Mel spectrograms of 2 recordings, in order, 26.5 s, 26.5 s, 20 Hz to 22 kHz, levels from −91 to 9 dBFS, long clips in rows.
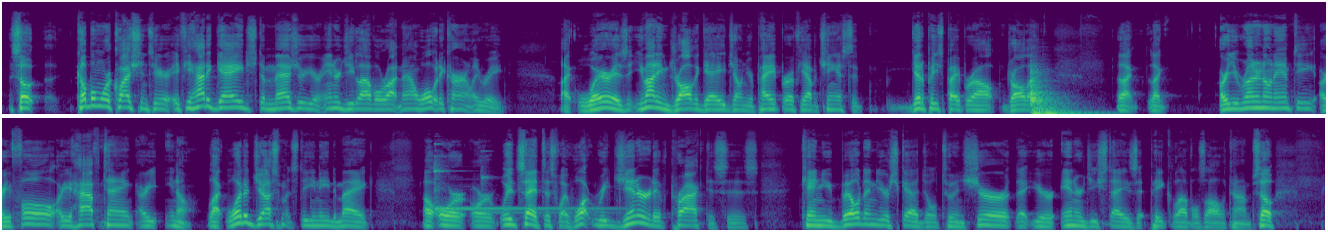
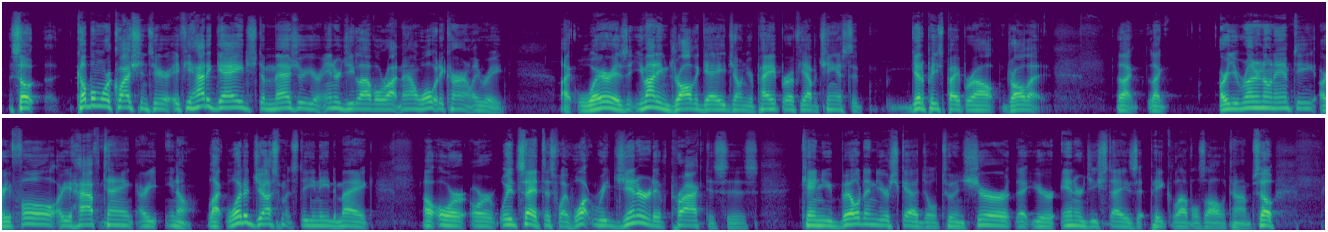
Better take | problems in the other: second | door banging; loud; at 10 s; peak 3 dB above the speech // doorbell; noticeable; from 18 to 19 s; peak 7 dB below the speech

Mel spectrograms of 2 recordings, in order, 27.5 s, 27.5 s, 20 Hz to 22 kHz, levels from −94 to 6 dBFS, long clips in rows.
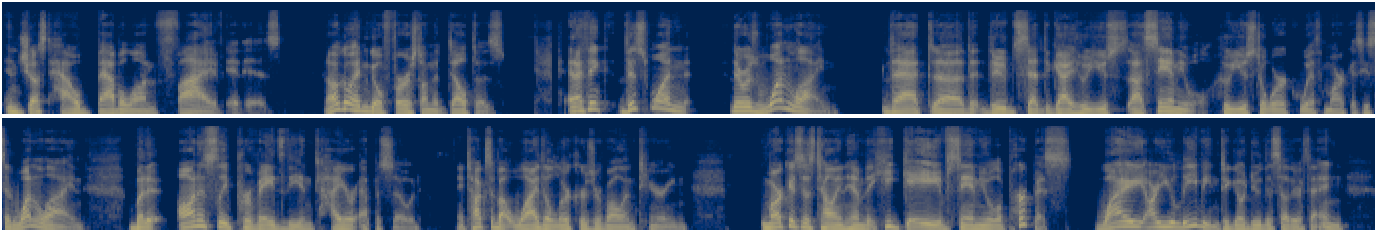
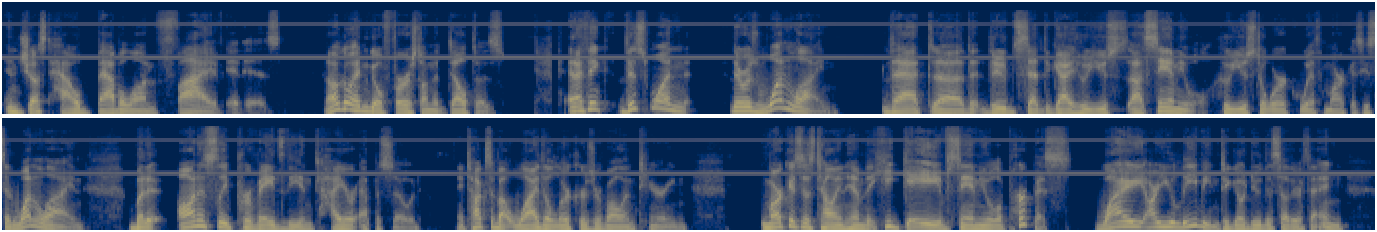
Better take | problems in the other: first | high-pitched whine; faint; throughout; 3 kHz, 20 dB below the speech

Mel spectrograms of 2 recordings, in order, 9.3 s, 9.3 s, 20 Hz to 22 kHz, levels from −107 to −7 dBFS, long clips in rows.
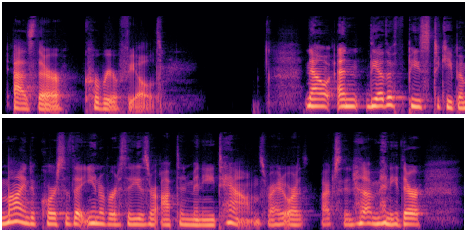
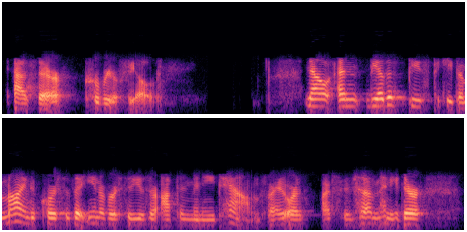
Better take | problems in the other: first | phone-call audio; poor line; nothing above 3 kHz

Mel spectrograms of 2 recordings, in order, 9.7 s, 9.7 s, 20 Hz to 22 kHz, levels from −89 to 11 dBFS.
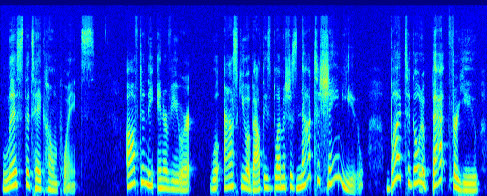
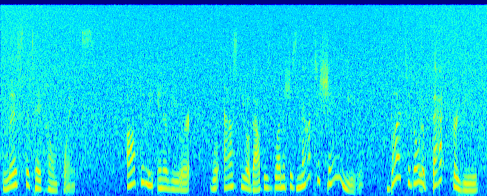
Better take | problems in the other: first | hiss; loud; throughout; 1 dB below the speech; faint in the first

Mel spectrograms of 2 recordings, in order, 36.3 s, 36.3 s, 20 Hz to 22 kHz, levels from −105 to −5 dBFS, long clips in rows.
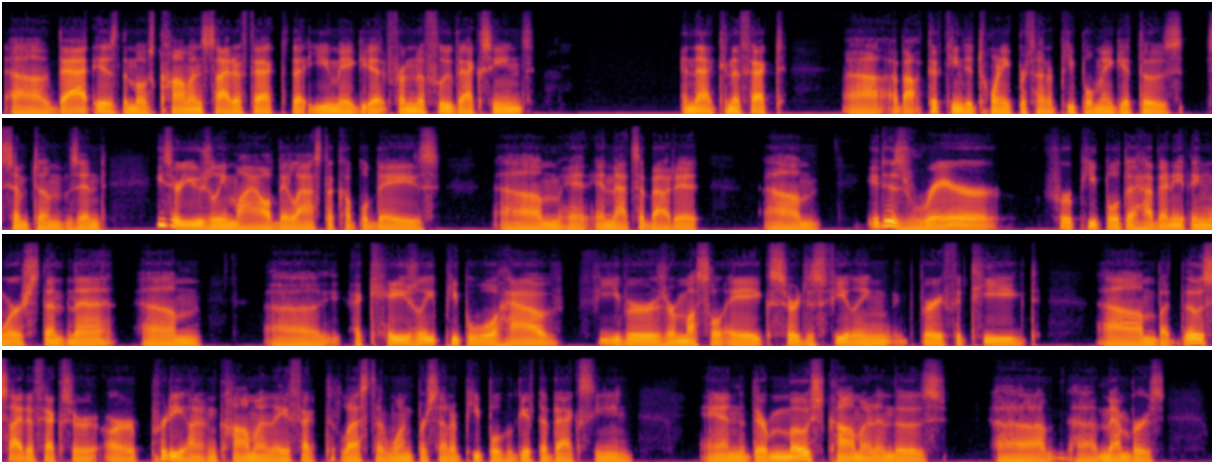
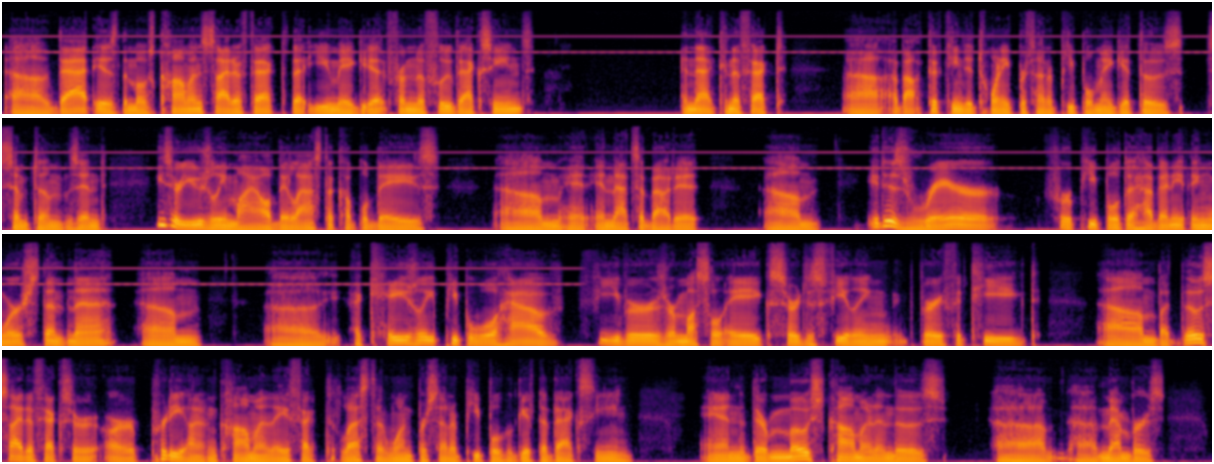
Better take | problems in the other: first | high-pitched whine; faint; until 23 s; 3.5 kHz, 20 dB below the speech

